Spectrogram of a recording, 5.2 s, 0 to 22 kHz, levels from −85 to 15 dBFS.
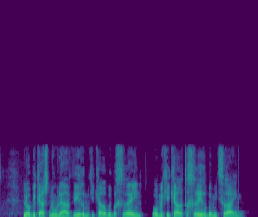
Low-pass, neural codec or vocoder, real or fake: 7.2 kHz; none; real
